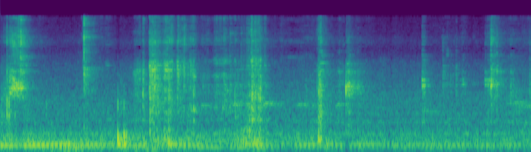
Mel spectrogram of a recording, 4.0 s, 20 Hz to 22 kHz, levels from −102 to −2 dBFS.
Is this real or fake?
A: real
